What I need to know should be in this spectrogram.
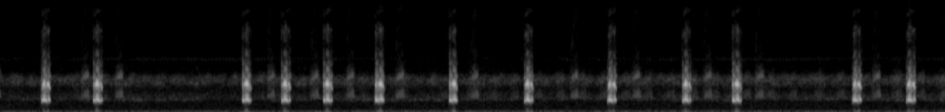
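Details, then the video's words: Fejervarya kawamurai in paddy fields along the Kamo River, Itoshima, Fukuoka, Japan: loud short clicking croaks in irregular pairs and singles over a continuous distant frog chorus. "Wild Frog Call | ヌマガエル"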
